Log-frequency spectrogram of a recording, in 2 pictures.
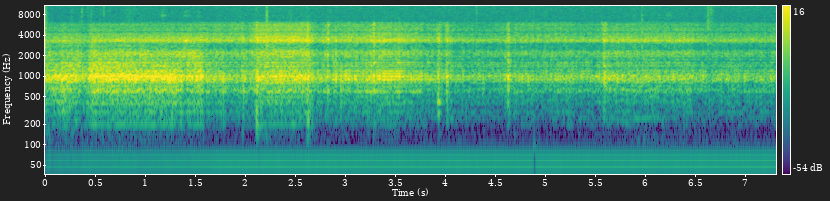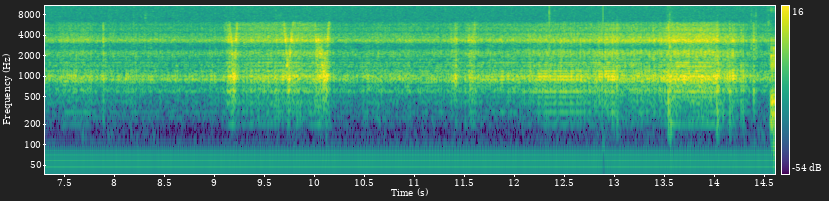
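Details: Sony CFS330 boombox radio with a tuning capacitor issue: hissing and crackling with no clear station, only scratchy bursts in the static; tuner not pulling in a signal, cause suspected, not confirmed.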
